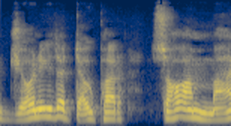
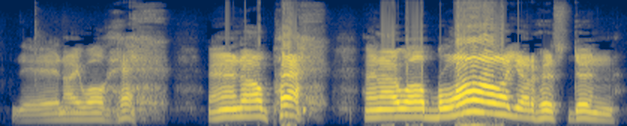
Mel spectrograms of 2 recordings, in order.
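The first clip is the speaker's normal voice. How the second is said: wolf threat; 10 dB louder than usual. Acted. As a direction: menace that swells to a roar.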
